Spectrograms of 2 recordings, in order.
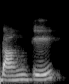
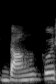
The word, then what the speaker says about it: danke: Whenever you have e in ending of German spelling, majority times the pronunciation is ended with a. So it is not danke, it is danke.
